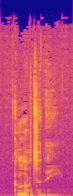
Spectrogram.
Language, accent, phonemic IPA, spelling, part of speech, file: English, UK, /ˈɡlʌ.tən.i/, gluttony, noun, En-uk-gluttony.ogg
- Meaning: The vice of eating to excess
